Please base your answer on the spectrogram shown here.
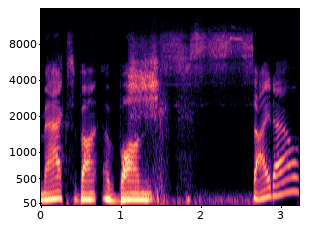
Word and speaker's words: Max von Sydow: Linda Blair and Max von Sydow, is that how you say his name?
